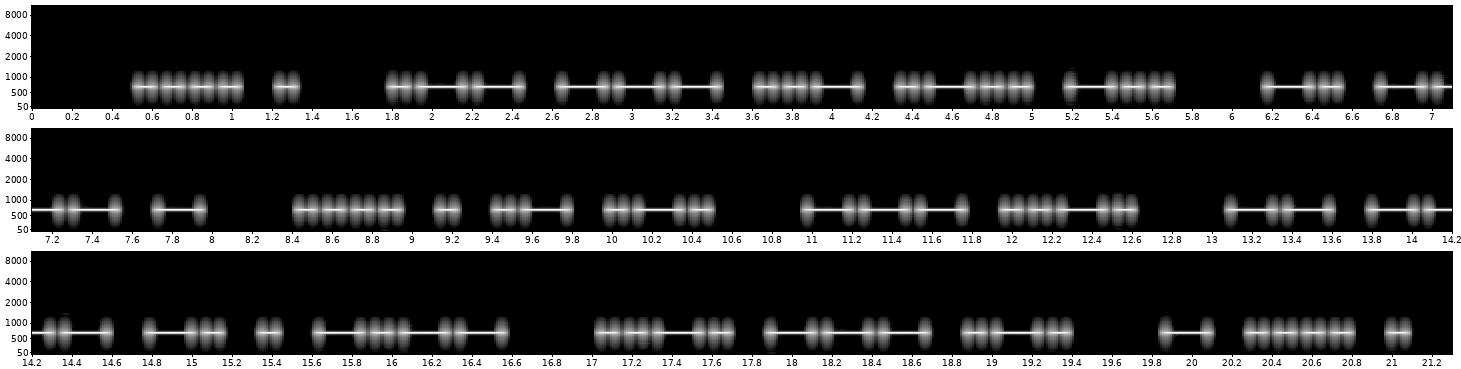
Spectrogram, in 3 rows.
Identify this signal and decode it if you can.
Morse code, heard as a keyed tone, about 17 wpm, 700 Hz. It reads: HE WOULD NOT HEAR OF MONEY FOR THE
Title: Sentences from Top 1000 Words - Review Part 5 - 17wpm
